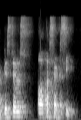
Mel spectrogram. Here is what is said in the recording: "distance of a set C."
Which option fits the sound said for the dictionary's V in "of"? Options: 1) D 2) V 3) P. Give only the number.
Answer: 3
